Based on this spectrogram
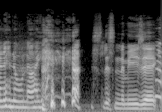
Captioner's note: laughing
